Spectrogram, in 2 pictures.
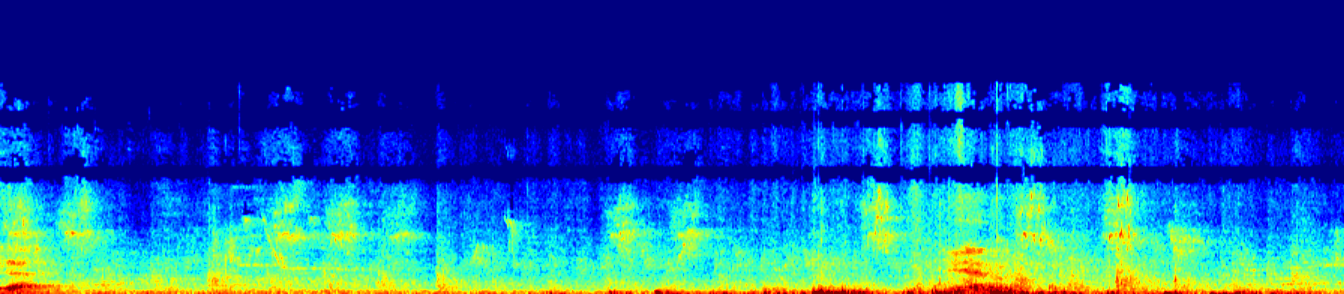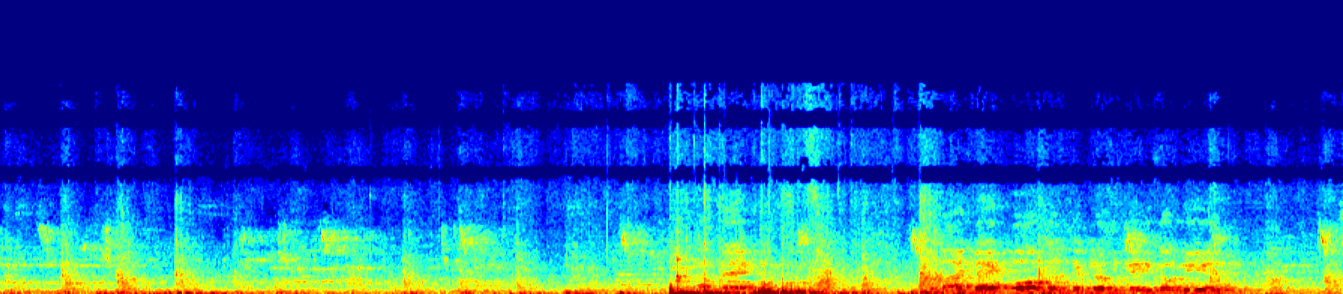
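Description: A horse canters on sand footing in a large indoor hall.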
